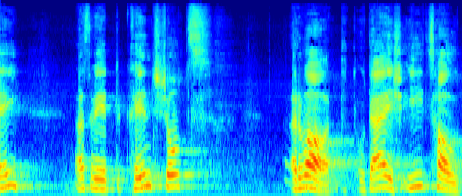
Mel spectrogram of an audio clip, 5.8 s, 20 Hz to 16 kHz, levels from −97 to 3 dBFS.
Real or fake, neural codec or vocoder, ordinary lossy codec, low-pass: real; none; none; 14.4 kHz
